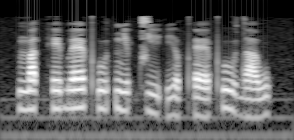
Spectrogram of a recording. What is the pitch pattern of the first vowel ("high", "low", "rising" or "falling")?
rising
